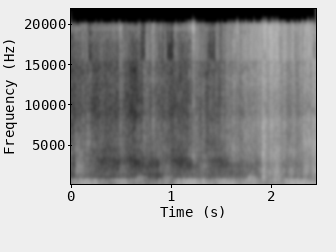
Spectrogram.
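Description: Pigeons cooing up close in a loft of racing pigeons, soft repeated low coos overlapping one another for a couple of seconds with no talk.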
